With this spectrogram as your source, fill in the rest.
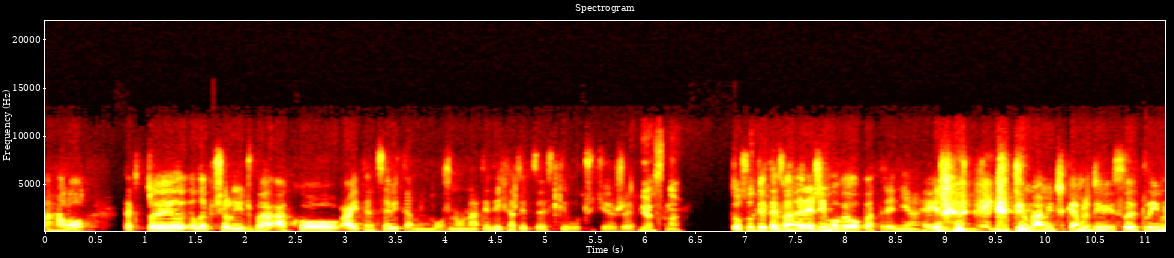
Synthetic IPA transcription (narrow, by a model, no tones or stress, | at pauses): aɦalɔ | t̪akt̪ɔjɛlɛpʃɪalɪɛd͡ʒbaʔakʰɔajt̪ɛnt͡sɛʋit̪amiːnmɔʒnɔnat̪ɪɛd̪iːxat͡sɛt͡sɛst̪iuɾt͡ʃicɛʒɛjasnɛ | t̪ɔsuːt̪ɪɛt̪aɡzʋanɛːɾɛʒimɔʋɛːɔpat̪ɾɛɲɪaɦɛjʒɛjat̪iːmːamit͡ʃkamʒd̪iʋisʋɛt̪liːm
